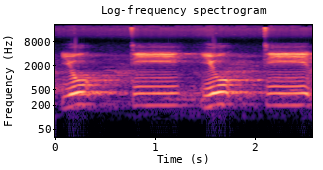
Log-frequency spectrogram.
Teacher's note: suara hamzahnya putus tapi tidak perlu dihentak ya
